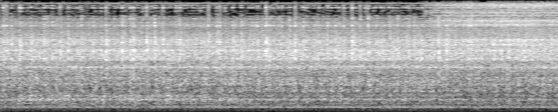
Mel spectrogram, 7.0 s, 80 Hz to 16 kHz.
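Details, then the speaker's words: South Bend 9x24 lathe turning its own pulley, cooled and locked back onto the arbor so it no longer slips on the shaft: steady mid-pitched hum and light whir, no slapping; normal running. "that's so much better when it's not moving and slipping on the shaft"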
